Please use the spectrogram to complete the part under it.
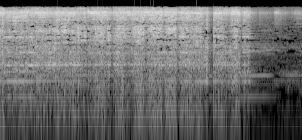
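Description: A small rotary tool whirs loudly at high speed.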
